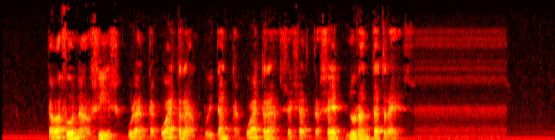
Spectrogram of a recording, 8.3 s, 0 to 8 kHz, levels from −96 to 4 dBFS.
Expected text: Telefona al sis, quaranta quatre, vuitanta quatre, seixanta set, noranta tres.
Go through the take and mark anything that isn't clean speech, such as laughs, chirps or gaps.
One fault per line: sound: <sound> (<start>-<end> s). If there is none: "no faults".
no faults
